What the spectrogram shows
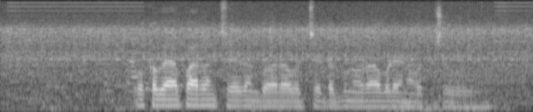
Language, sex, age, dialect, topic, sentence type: Telugu, male, 25-30, Central/Coastal, banking, statement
